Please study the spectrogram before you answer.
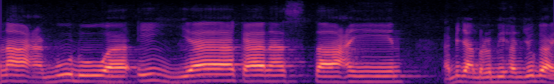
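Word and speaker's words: إياك: al-fatihah al-fatihah ini iyaka orang-orang membacanya menjadi iaka na'budu wa iyaka nastain itu salah atau benar salah yang betul adalah dia ditekan karena dia ynya ini bertasdid yang menyebabkan suaranya agak naik sedikit iyyaka nabudu wa iyyaka nastain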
